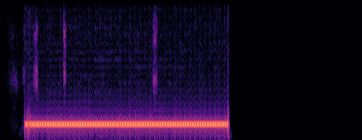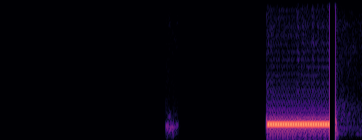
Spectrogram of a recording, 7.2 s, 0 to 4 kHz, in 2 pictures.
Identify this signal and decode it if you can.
Ringback tone (North America), 440 + 480 Hz.
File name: out- - - - - .61575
